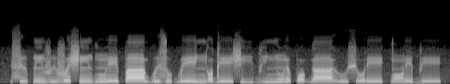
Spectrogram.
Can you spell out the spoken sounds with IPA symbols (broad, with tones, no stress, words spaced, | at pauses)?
sɨ˧pĩ˦vɨ˧və˧ ʃĩ˦bũ˨ ɾe˨paː˦ ɡʷɨ˦ zu˧ɡʷeː˨˦ ɲɔ˦deː˨ʃiː˨bi˦˨ ɲũ˦ɾə˦pɔ˦ ɡaː˧ɣu˨ʃo˨ ɾeː˧ ɡ͡bɔ̃˨ ɾe˧be˨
